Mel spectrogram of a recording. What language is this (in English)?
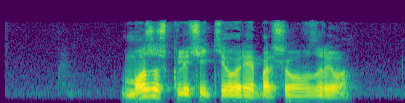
Russian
